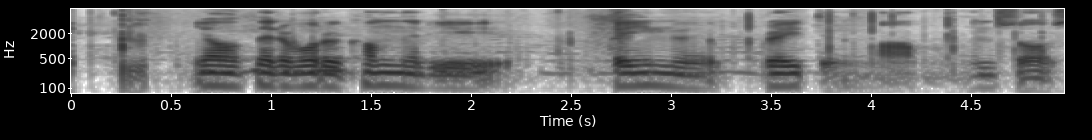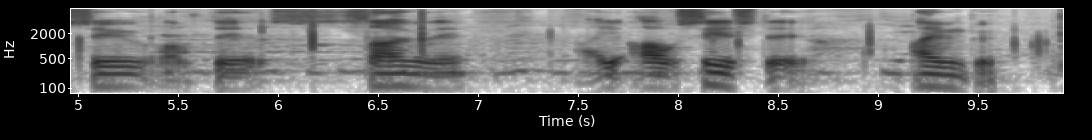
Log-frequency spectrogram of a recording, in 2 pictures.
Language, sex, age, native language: Icelandic, male, 18-19, Icelandic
